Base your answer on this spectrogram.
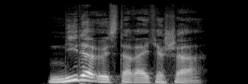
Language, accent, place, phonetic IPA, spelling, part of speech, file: German, Germany, Berlin, [ˈniːdɐˌʔøːstəʁaɪ̯çɪʃɐ], niederösterreichischer, adjective, De-niederösterreichischer.ogg
- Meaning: inflection of niederösterreichisch: 1. strong/mixed nominative masculine singular 2. strong genitive/dative feminine singular 3. strong genitive plural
